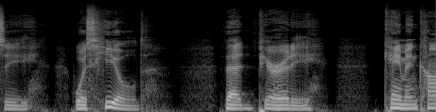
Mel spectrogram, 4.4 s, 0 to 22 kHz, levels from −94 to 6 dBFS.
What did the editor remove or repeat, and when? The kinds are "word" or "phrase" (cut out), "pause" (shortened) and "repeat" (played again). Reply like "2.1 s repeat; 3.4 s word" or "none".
2.5 s word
